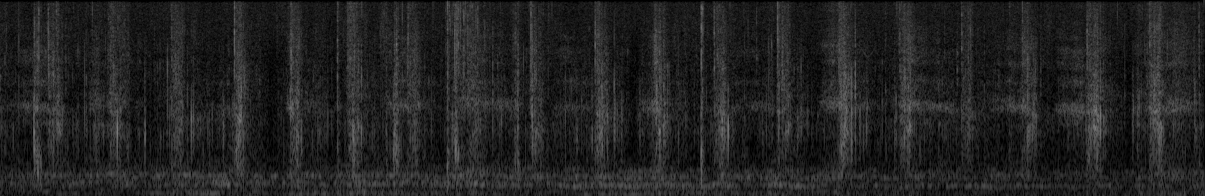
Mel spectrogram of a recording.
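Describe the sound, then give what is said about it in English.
Many steady footfalls of someone walking along a paved road built for cars, evenly spaced crunchy steps at a relaxed pace over a faint continuous background hum. “Steep hills aside, walking along roads made for four-wheelers sure is pleasant. I barely have to look at the ground.”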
